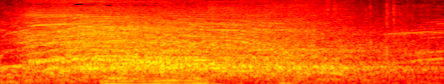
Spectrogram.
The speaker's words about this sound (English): Sundar Pichai, Alphabet CEO, on stage. Getting some applause from the employees.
